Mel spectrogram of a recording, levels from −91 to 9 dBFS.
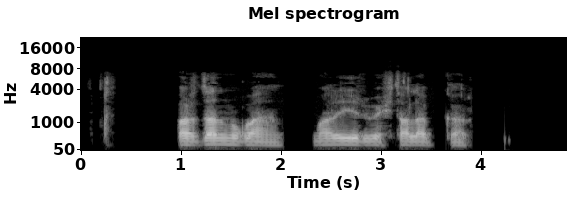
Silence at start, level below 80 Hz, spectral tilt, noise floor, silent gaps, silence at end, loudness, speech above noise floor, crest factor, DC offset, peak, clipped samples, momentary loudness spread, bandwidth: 0.25 s; -72 dBFS; -6 dB/octave; under -90 dBFS; 0.37-0.95 s, 2.05-2.31 s, 3.54-3.63 s; 1 s; -22 LUFS; over 69 dB; 22 dB; under 0.1%; -2 dBFS; under 0.1%; 21 LU; 7.2 kHz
